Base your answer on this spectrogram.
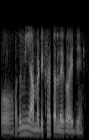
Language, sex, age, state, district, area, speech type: Manipuri, male, 30-45, Manipur, Chandel, rural, conversation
